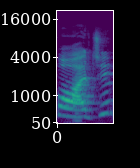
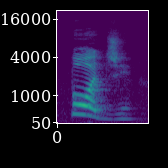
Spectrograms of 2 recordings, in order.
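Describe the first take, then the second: First: Pode with an open, stressed O as in present tense. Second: Pôde with a closed, rounded O as in past tense; pôde said slowly with closed O. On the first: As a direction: stress pode's first syllable with an open vowel. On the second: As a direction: draw out pôde's closed first vowel. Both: Shown as a demonstration. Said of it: "A pronúncia também ajuda".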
